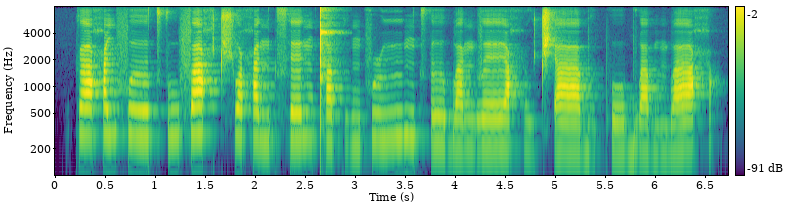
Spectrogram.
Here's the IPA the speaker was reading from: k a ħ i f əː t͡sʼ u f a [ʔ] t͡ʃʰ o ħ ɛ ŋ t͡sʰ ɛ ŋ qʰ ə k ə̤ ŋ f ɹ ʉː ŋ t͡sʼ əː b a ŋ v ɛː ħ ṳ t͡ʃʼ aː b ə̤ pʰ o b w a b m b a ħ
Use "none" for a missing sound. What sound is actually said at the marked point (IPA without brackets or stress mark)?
ħ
